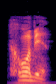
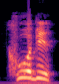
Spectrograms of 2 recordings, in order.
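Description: First: Said in the usual way. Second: High, disbelieving question; incredulous. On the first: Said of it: "сказал Стоун". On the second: A narrator's reading. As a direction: echo the name in disbelief. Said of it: "недоверчиво повторил финансовый директор". (недоверчивый переспрос)

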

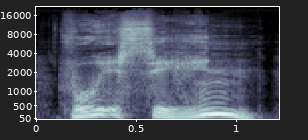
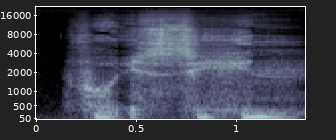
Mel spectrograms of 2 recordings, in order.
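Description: First: Louder, higher desperate call. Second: Soft, unvoiced whisper. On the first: The Emperor waking from his dream, calling out loudly. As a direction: cry it out into the empty room. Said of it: "rief der Kaiser". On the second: The Emperor, awake before his valet, whispering. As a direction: ask it under your breath, dazed. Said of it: "flüsterte der Kaiser". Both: A narrator's reading.

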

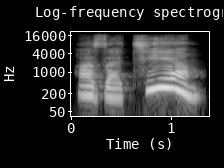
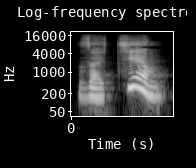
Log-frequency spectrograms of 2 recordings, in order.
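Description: First: Drawn-out and weighty; slow dramatic pause. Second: Said in the usual way. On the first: A narrator's reading. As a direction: stretch it, then pause.

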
